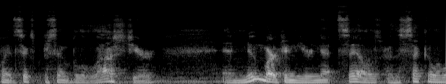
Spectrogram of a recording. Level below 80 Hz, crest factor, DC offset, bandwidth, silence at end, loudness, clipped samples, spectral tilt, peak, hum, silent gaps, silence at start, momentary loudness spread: -44 dBFS; 20 dB; under 0.1%; 16 kHz; 0 s; -28 LUFS; under 0.1%; -6.5 dB/octave; -6 dBFS; none; none; 0 s; 16 LU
